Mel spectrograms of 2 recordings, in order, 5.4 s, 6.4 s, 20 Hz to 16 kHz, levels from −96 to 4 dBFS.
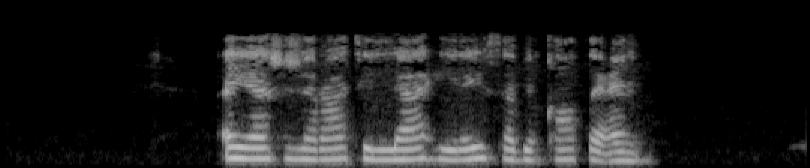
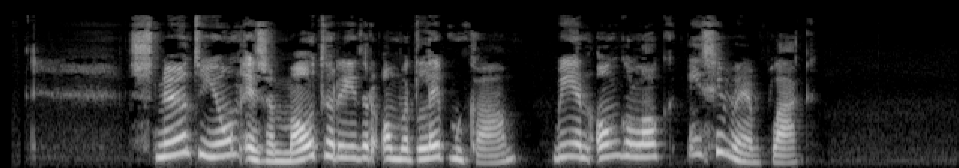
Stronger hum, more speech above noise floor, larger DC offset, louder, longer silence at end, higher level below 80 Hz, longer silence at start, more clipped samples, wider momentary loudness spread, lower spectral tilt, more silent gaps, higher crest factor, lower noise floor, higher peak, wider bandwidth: neither; first, 59 dB vs 50 dB; neither; second, -28 LUFS vs -21 LUFS; about the same, 1.05 s vs 1.1 s; about the same, -78 dBFS vs -76 dBFS; first, 1.5 s vs 0.85 s; neither; second, 9 LU vs 12 LU; about the same, -4.5 dB/octave vs -4.5 dB/octave; neither; about the same, 20 dB vs 18 dB; first, -86 dBFS vs -71 dBFS; second, -12 dBFS vs -4 dBFS; second, 7.6 kHz vs 11.5 kHz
